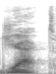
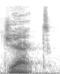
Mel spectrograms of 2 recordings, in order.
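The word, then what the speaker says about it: Jack3d: as an inverted uh they'll just use a number three as an inverted e i guess it's just supposed to be pronounced jacked cg says beterbiev has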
